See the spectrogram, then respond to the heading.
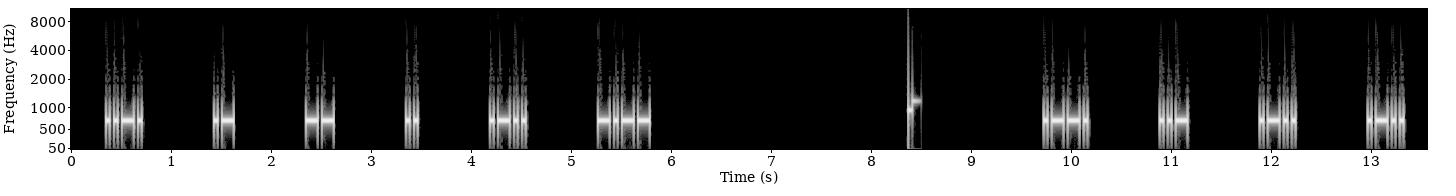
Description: Morse code, heard as a keyed tone, about 30 wpm, spaced as for 10 wpm, 700 Hz. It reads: FAMILY PULL
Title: 6x Character Spacing - Top 500 Words - 30wpm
